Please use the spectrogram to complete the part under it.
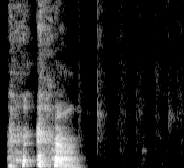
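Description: A person coughs loudly and close to the mic in one harsh burst of several rapid hacks lasting under a second. Quiet follows, with only faint rustling.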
